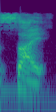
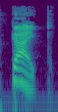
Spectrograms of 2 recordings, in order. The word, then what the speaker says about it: scythe: No, it's a scythe. Oh, scythe. It's not a voiceover IP tool. That's Skype. Oh, whatever. That's Skype. I call it Sky. Scythe. Scythe. I think because of YTHE.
